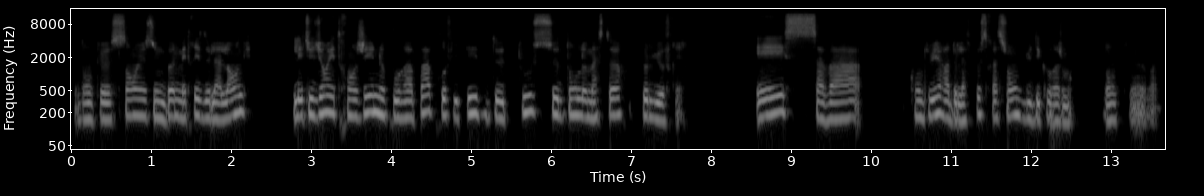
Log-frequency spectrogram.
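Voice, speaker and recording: A young woman, a doctoral student speaking in a thoughtful, measured way with many pauses in a university podcast interview. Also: lowish voice, fairly even intonation, darkish tone. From Greece. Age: 20s. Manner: measured, thoughtful, with frequent hesitations.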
